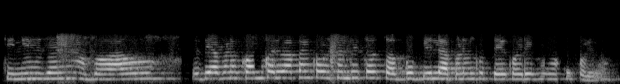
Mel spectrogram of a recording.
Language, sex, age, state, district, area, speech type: Odia, female, 18-30, Odisha, Subarnapur, urban, conversation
